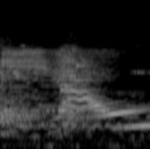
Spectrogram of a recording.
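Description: A single drawn-out cat meow, clear and fairly close, rising then sliding down over about a second with no other sounds around it.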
